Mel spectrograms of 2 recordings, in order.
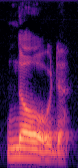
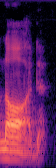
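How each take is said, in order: First: It has a long o, like node. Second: It sounds like the English word nod. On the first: The speaker calls it right. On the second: The speaker calls it wrong.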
